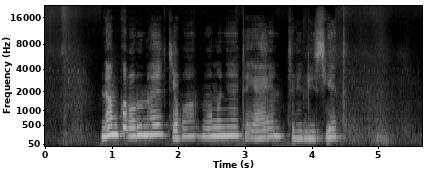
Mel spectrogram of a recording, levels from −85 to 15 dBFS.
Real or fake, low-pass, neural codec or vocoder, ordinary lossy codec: fake; none; codec, 44.1 kHz, 1.7 kbps, Pupu-Codec; none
